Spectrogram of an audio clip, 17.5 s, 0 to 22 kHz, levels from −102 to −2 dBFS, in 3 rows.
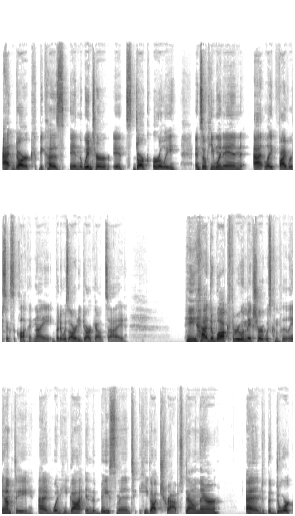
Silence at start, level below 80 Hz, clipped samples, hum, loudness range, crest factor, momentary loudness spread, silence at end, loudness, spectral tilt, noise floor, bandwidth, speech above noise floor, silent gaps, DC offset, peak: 0 s; -74 dBFS; under 0.1%; none; 5 LU; 20 dB; 14 LU; 0 s; -22 LUFS; -4.5 dB/octave; -82 dBFS; 16.5 kHz; 60 dB; none; under 0.1%; -2 dBFS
